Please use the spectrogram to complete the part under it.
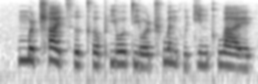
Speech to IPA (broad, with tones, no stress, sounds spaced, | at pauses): m ɤ˥˨ ʈ͡ʂʰ a˥˨ ɪ̯ t͡sʰ ɹ̩˨˦ kʰ ɤ˨˦ pʰ j o˦ ʊ̯ t̪ j o˨˦ ʊ̯ ʈ͡ʂʰ w ə˥˨ n x u˩ t͡ɕ i˨˦ n kʰ w a˨˩ ɪ̯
